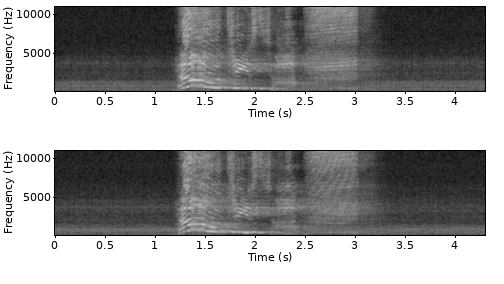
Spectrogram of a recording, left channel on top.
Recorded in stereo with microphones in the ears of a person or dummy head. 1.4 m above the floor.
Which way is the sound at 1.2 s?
40° left (ahead or behind).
